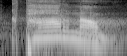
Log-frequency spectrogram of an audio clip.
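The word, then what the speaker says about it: כפר נחום: 사셨다라고 말씀해 주고 있어요 가버나움이라고 하는 말을 여러분 이스라엘에 살고 있는 사람들 히브리 사람들이 하는 이야기는 많은 발음은 이렇게 이야기합니다 가버나움을 이렇게 얘기해요 그 바로 나옴 그 바로 나옴 이렇게 이야기를 합니다 그 바르라고 하는 것은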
